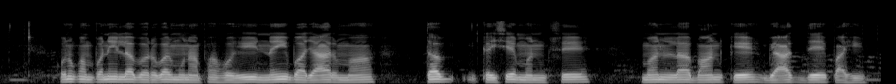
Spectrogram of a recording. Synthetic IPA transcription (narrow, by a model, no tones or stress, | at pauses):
konokəmpəniləbəɾobəɾmʊnaːpʰaɦoɦinəibaːd͡ʒaːɾme | t̪əbkəɪsemənse | mənləbankebjad̪d̪epaːɦi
